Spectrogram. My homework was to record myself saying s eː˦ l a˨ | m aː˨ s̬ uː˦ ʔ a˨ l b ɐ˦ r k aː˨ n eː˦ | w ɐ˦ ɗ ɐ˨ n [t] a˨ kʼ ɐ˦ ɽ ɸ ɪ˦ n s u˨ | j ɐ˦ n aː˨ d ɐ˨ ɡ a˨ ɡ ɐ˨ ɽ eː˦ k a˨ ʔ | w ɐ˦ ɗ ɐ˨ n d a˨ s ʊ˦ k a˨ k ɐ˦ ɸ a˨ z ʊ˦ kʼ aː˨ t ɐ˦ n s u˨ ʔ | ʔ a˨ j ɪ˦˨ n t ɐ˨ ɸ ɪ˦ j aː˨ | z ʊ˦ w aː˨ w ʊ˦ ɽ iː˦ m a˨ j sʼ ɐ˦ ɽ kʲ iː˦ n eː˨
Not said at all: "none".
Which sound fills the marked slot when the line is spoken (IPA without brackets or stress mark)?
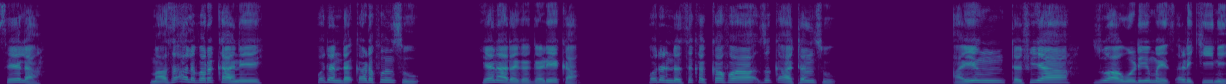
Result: d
